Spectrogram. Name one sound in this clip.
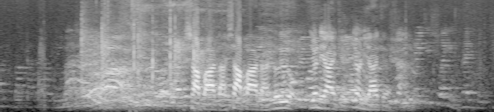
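A group of teenage students chant loudly together in a room with a slight echo.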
